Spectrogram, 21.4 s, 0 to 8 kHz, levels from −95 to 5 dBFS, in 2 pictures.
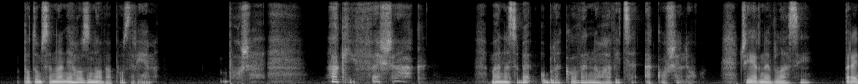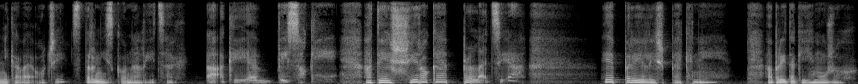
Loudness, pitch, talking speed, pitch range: -26 LUFS, 135 Hz, 105 wpm, 125-175 Hz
